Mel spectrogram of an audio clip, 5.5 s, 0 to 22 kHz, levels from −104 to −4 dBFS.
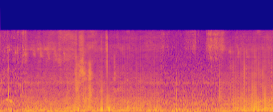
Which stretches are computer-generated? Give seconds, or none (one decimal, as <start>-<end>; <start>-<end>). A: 0.5-3.2; 4.4-5.5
